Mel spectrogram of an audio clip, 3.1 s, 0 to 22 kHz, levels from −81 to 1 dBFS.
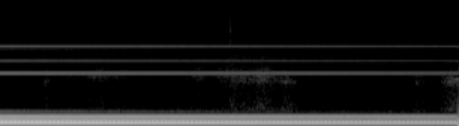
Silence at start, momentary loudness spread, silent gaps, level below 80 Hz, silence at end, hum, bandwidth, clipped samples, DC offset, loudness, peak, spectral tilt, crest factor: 0 s; 6 LU; none; -68 dBFS; 0 s; none; 5 kHz; under 0.1%; under 0.1%; -28 LUFS; -16 dBFS; -10 dB/octave; 10 dB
